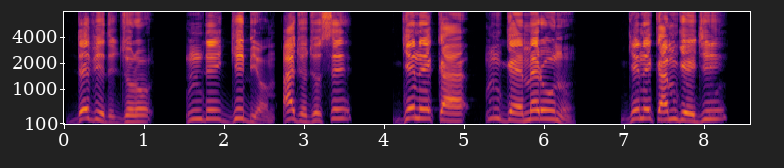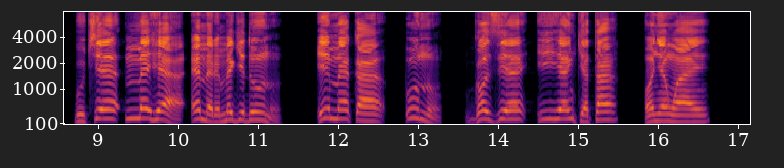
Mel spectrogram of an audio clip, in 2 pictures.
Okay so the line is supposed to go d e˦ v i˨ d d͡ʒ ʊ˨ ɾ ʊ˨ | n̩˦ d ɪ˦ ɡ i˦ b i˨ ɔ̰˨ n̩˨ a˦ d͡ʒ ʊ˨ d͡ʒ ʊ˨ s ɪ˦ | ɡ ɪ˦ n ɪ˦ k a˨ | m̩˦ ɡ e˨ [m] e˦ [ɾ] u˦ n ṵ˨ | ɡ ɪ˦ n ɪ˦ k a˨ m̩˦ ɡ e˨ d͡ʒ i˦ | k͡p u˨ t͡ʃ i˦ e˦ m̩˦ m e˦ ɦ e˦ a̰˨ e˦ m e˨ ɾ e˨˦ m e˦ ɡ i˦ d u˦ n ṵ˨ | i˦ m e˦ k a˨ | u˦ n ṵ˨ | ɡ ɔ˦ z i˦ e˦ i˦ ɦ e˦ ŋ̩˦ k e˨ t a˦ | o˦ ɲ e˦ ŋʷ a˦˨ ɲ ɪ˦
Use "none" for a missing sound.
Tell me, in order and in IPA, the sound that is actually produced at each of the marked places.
m, ɾ

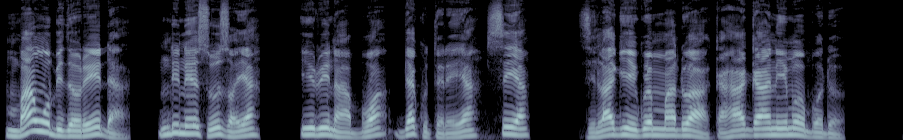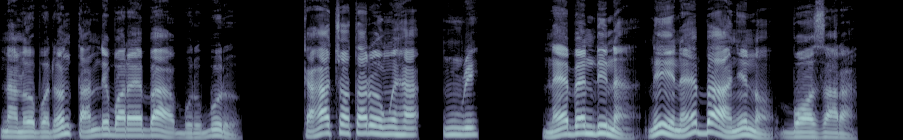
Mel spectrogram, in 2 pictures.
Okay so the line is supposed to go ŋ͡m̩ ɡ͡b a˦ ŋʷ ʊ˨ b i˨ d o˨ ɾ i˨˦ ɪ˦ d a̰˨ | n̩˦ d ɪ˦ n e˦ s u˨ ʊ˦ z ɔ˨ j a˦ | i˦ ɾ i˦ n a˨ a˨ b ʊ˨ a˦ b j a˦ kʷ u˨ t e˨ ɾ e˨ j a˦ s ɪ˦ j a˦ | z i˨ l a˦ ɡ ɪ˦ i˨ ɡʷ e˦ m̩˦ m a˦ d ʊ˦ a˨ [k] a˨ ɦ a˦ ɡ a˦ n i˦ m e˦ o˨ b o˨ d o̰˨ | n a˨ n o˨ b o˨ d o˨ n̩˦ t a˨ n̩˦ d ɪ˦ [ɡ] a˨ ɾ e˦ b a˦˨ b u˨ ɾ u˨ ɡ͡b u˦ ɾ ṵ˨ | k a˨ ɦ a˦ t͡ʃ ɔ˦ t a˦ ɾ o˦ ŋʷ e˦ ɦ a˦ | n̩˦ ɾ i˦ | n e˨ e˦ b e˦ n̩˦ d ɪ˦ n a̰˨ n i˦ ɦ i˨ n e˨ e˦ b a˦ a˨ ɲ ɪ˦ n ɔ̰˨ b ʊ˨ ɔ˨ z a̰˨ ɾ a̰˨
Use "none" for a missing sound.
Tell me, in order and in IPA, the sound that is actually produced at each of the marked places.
k, ɡ͡b

